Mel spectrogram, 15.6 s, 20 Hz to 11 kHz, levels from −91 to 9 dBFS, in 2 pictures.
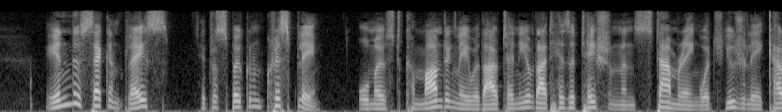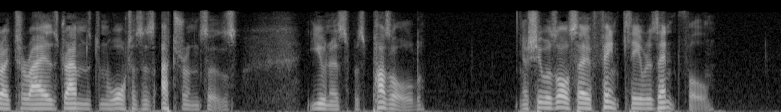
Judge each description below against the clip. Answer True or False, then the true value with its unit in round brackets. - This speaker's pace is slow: True (120 wpm)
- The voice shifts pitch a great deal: False (4.1 semitones)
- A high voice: False (140 Hz)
